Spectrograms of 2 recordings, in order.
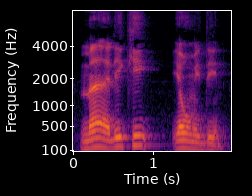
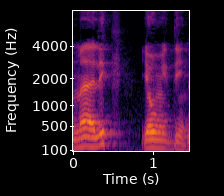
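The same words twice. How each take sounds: First: The k of the first word takes short i. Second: The k of the first word has no vowel. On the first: The speaker calls it right. "بكسر الكاف" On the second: The speaker calls it wrong. "مالك بكسر الكاف وليس بتسكينها، بعضهم يقول"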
